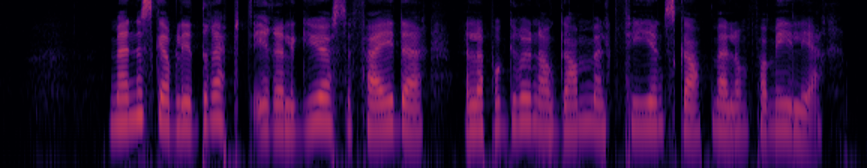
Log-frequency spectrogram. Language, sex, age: Norwegian, female, 53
